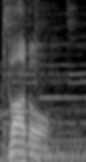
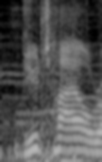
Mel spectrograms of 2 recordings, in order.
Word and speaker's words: butyl: Random fact number three, gum is made of butyl rubber, or it's spelled like buttle, but it's not. It's butyl rubber.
